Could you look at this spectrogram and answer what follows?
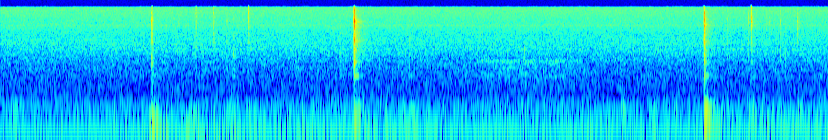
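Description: Four small, sharp metallic clicks of a lock pick working the sliders inside an FTH Surveyor pump lock while the lock is being picked; the sharpest comes about two and a half seconds in.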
